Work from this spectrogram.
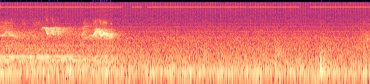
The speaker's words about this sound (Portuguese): como é bom ouvir os pássaros. Ai, Jesus, como é bom ouvir os pássaros.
